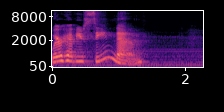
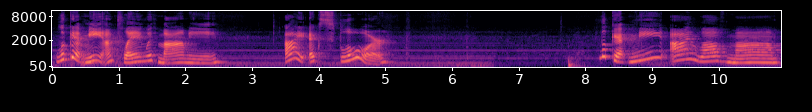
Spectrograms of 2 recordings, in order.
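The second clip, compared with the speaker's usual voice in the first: lifted, sing-song "Look at me"; picture book read-aloud; storybook refrain; 2 semitones higher, slower than usual. A narrator's reading. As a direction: read the refrain brightly for kids.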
